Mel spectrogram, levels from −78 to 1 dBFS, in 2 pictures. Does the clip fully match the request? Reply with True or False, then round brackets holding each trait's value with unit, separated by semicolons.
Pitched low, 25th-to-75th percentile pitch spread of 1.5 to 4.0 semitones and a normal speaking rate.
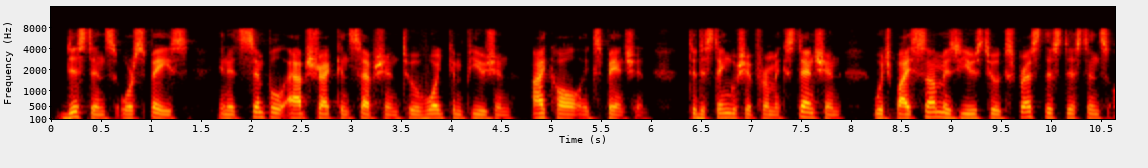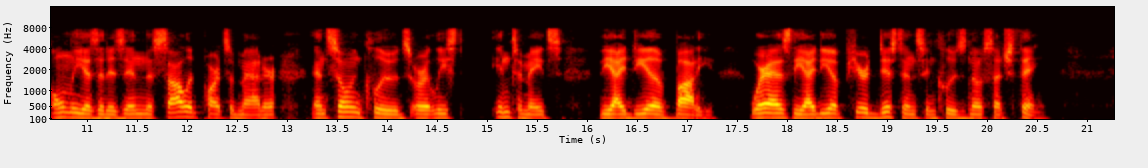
True (125 Hz; 2.4 semitones; 165 wpm)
